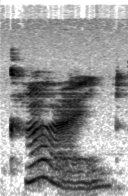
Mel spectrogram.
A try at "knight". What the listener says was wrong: That one actually is a silent K. Night.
